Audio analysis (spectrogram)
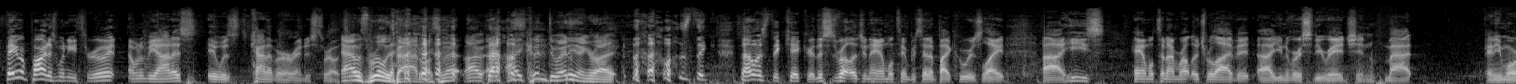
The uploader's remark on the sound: live at University Ridge Golf Course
